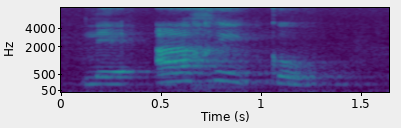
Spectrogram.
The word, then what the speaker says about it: haricots: H aspiré is also found in the word for beans in French, les haricots.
